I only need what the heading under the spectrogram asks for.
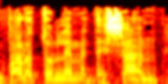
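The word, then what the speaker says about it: Deschamps: τα πινελάτρια του Εμενίκη Ντεσάμπ, νομίζω ότι προφέρεται όντως ο Ντεσάμπ. Παρότι τον λέμε Ντεσάν, νομίζω ότι προφέρεται Ντεσάμπ στην πραγματικότητα, αλλά δεν έχει και σημασία.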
